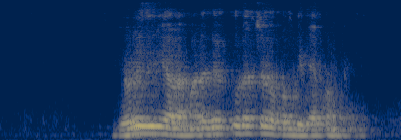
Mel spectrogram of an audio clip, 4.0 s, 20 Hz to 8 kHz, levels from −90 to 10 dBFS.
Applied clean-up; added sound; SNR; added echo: neural separator model SepFormer DNS4.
